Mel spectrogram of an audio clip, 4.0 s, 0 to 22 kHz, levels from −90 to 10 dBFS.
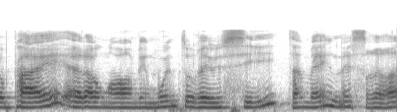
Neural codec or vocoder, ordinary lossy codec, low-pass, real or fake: vocoder, 44.1 kHz, 128 mel bands every 256 samples, BigVGAN v2; none; 7.2 kHz; fake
